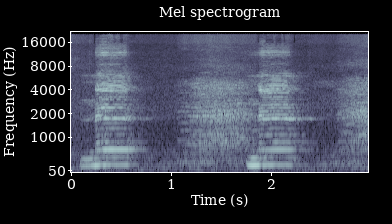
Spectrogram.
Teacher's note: জিহ্বার আগা তার বরাবর উপরে তালুর সাথে লাগান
